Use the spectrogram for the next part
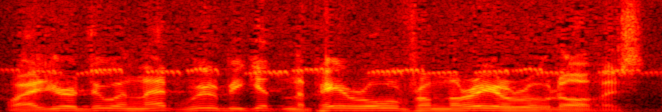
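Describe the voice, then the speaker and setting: A man's voice: medium pitch, expressive, brisk, bright, forceful tone. A man playing a scheming, ruthless outlaw boss with an American accent and hard, commanding delivery in a 1950s radio western. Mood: scornful. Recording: slightly noisy vintage radio recording.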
